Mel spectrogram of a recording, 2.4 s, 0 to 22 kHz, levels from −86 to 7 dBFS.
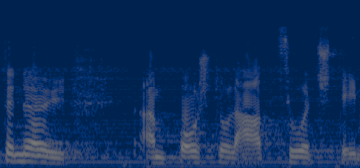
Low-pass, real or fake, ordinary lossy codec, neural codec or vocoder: none; real; none; none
